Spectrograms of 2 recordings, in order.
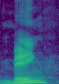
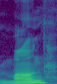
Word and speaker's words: Meng: 00 this kit is by mang or Mong depending on how you want to pronounce it and is an extremely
